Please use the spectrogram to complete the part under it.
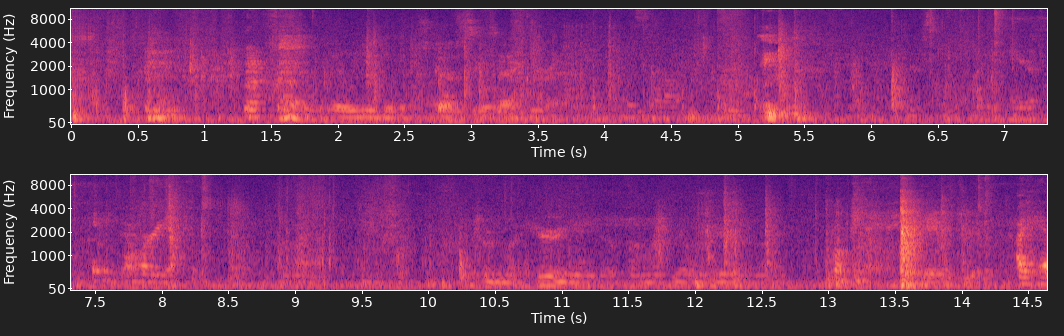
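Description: Paper rustles and knocks on a table.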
